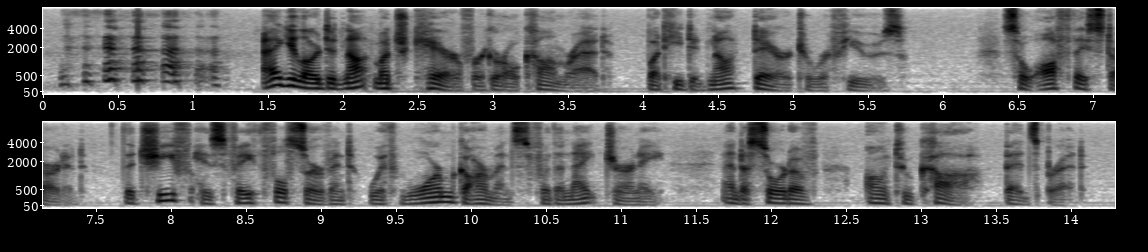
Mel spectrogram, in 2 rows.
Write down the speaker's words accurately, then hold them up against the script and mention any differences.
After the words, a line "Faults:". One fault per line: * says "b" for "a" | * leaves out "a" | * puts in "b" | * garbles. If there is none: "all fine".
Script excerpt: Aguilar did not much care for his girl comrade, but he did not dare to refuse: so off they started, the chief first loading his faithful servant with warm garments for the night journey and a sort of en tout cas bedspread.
Aguilar did not much care for girl comrade, but he did not dare to refuse: so off they started, the chief his faithful servant with warm garments for the night journey and a sort of en tout cas bedspread.
Faults:
* leaves out "his"
* leaves out "first loading"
